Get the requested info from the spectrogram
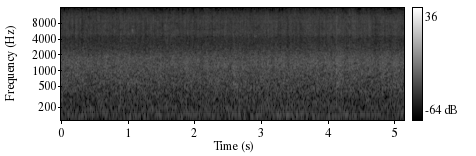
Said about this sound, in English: And even if you didn't hear it consciously with all this rain, your unconscious mind knows exactly what they said.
